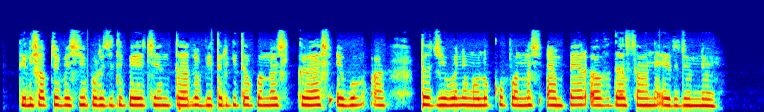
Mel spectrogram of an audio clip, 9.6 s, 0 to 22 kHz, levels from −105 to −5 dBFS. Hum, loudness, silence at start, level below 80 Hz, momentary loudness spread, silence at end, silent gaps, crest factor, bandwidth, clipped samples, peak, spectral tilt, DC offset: none; -16 LUFS; 0.25 s; -58 dBFS; 5 LU; 0.6 s; none; 14 dB; 6.8 kHz; under 0.1%; -2 dBFS; -6 dB/octave; under 0.1%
